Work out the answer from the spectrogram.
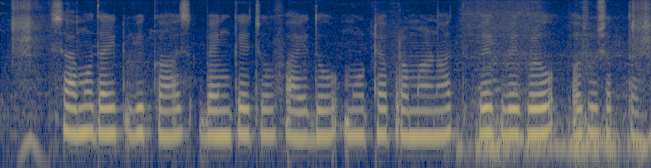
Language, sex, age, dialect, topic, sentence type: Marathi, female, 31-35, Southern Konkan, banking, statement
